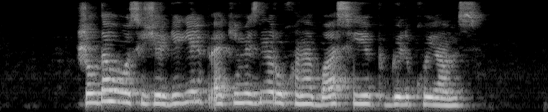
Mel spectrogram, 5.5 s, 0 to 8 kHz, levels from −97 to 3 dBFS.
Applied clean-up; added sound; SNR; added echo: none; none; none; none.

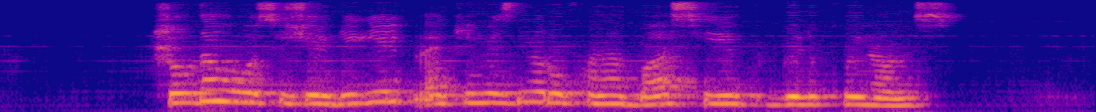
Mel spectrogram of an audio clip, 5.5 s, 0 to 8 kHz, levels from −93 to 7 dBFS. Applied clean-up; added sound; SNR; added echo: neural separator model SepFormer DNS4.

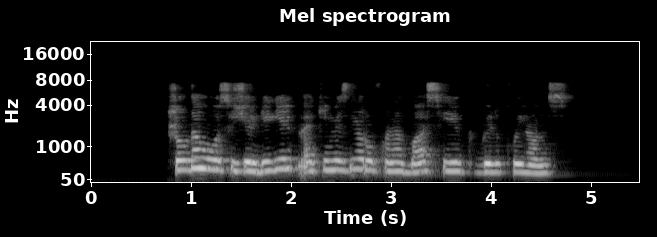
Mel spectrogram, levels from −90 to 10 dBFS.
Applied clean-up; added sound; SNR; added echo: neural mask model DeepFilterNet 3.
